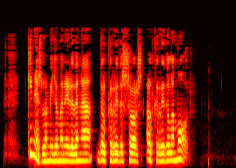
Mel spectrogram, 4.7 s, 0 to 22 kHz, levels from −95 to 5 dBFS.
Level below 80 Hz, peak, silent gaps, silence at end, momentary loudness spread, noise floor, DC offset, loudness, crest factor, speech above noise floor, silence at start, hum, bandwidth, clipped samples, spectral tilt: -70 dBFS; -4 dBFS; none; 1 s; 5 LU; -77 dBFS; under 0.1%; -20 LUFS; 18 dB; 57 dB; 0.55 s; none; 11.5 kHz; under 0.1%; -6 dB/octave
